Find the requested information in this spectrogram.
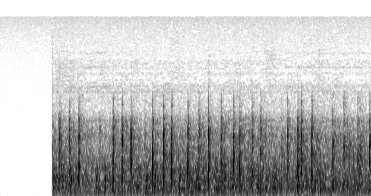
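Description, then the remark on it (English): Dense, rapid bursts of celebratory gunfire crackle continuously, fired into the sky over Beirut, Lebanon, by residents shortly after midnight to celebrate the start of a truce between Lebanon and Israel, many shots overlapping, with no voices. “The sound of gunfire erupted over Beirut shortly after midnight Friday, but as gunfire goes, this was good gunfire, aimed not at people but at the sky, by residents celebrating the beginning of a truce agreement between Lebanon and Israel.”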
